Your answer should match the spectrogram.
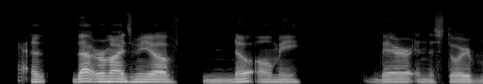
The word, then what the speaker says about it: Naomi: actually a kamatz Katan which gives it the o sound so you have no Omi and yes you're correct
